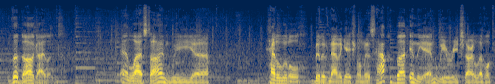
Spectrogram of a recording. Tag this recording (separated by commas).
Speech, Music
